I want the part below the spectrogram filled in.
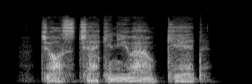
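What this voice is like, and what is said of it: Coarse soft Irish-accented voice. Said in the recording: “a voice, coarse but soft, an Irish accent, right above him, breathing heavily”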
